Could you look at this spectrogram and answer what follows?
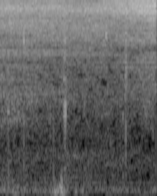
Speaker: that's gas I don't know if you can hear that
